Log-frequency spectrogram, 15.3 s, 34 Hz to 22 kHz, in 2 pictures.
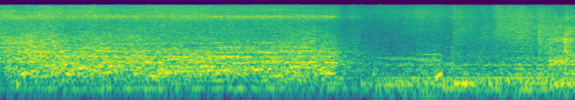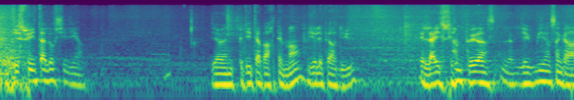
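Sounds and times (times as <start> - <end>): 
shower water spraying: 0.0 - 7.9, 12.2 - 15.3
speech: 8.2 - 9.0, 9.9 - 12.6, 13.3 - 15.3.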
